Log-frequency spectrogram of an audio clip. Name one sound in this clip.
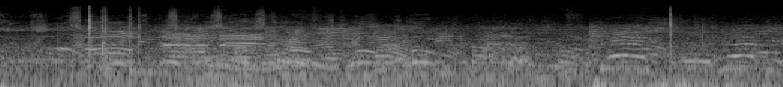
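Several young men call out on a playing field.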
